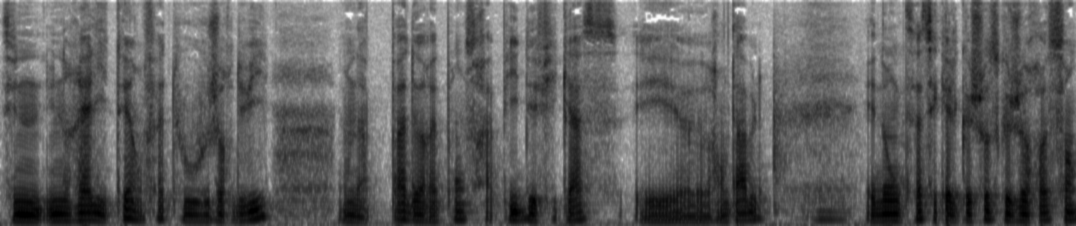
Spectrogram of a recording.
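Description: Here a man speaks in a very deep, low pitch. His pace is moderate and his pitch variation ordinary. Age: 40s. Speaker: sheep farmer. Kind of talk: testimony. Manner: halting.

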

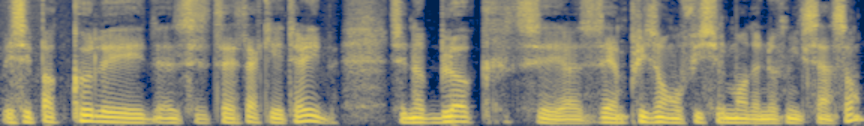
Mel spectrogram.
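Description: A man with an Irish accent at a fairly slow pace, with ordinary pitch variation. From Ireland. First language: English (speaking French). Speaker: former hostage. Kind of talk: interview testimony. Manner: halting.

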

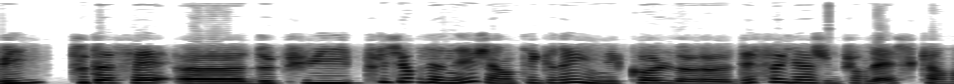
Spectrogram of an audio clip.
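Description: A woman speaks very slowly, with hardly any pauses. Her pitch is fairly high and varies in an ordinary way. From Marne, France. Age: 50s. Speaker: caller. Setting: phone call.

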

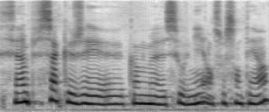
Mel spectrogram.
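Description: The voice belongs to a woman with a fairly low pitch. Its tone is dark and mellow. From Algeria, Sétif. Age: 70s. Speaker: witness, childhood memories. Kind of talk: testimony.

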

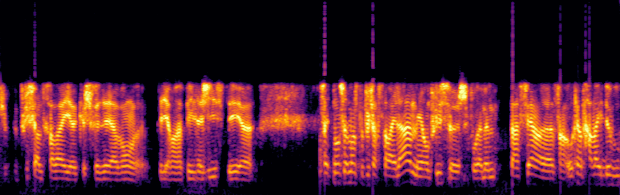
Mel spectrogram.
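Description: A man's medium-pitched voice moves at a fairly quick clip, its pitch shifting in an ordinary way. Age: 20s. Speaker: injured protester. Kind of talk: testimony. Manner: halting.

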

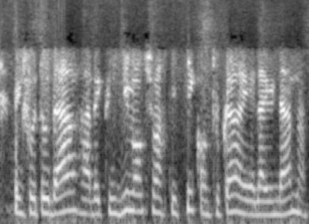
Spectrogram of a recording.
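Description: Noticeable background noise sits behind the voice. A woman speaks at medium pitch with fairly even intonation. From France, Savoie (Chambéry). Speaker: portrait photographer. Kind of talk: radio interview. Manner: hesitant, many filler sounds.

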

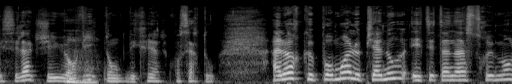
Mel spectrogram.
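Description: A plain, everyday voice at a moderate pace, with lively intonation and a very clean recording over a silent background. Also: woman. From Morocco (Casablanca), then Paris from age 10. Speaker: composer. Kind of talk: interview.

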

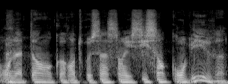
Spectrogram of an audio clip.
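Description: A man's fairly low voice has a somewhat breathy sound. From Brittany. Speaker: village festival committee member. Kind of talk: radio interview. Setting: radio studio. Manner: halting.

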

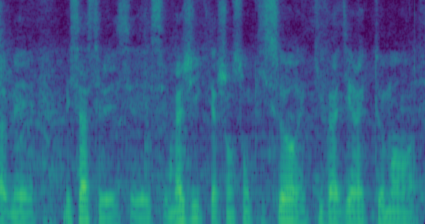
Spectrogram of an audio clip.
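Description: Fairly slow, medium-pitched speech from a man against noticeable background noise. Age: 50s. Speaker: record producer and label owner. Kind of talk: radio interview.

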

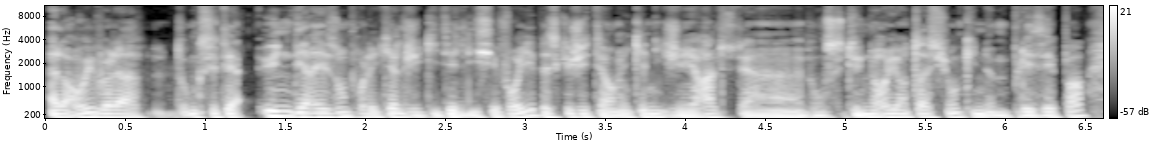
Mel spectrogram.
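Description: A man with a fairly low pitch speaks at a very fast pace, somewhat breathy. His loudness is very even and his pitch variation ordinary. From Paris, France. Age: 60s. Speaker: retired winemaker. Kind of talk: radio interview. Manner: halting.

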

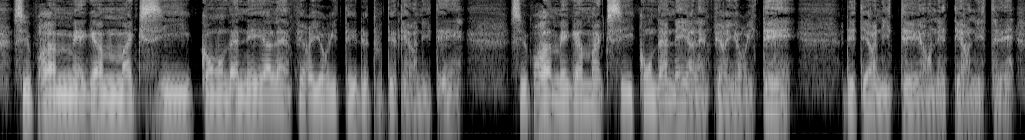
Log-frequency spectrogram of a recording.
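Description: Dry and close with no echo, a man talks at a fairly slow pace in a fairly low pitch. He has an unremarkable speaking voice with fairly even intonation. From Cameroon. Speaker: actor and slam poet. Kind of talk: slam poetry performance. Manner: rhythmic declamation.

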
